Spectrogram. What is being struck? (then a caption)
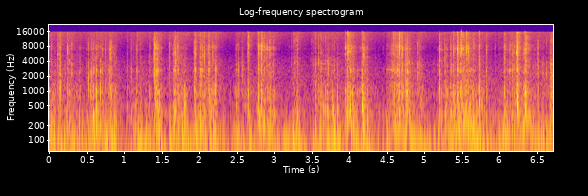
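Wooden hairbrush with metal pins. A wooden hairbrush with metal pins, held sideways, has its pins plucked and scratched by long nails. The result is a quiet, steady stream of bright, crinkly ticks and scratchy bursts that swell and fade every half second or so, with no lasting ring.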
